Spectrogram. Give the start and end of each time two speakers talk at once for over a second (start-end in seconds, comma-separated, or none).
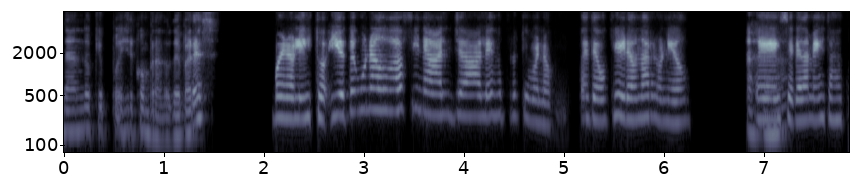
none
